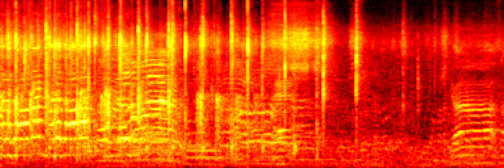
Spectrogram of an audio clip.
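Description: Guests clap at the close of an Indonesian celebrity event, a dense burst of sharp hand claps with loud voices talking and calling over them, thinning to scattered claps and then fading under chatter.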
